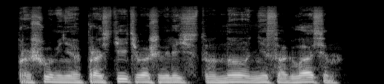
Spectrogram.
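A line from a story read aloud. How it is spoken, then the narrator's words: Grim exhale. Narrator (Russian): мрачно выдохнул Эссен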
